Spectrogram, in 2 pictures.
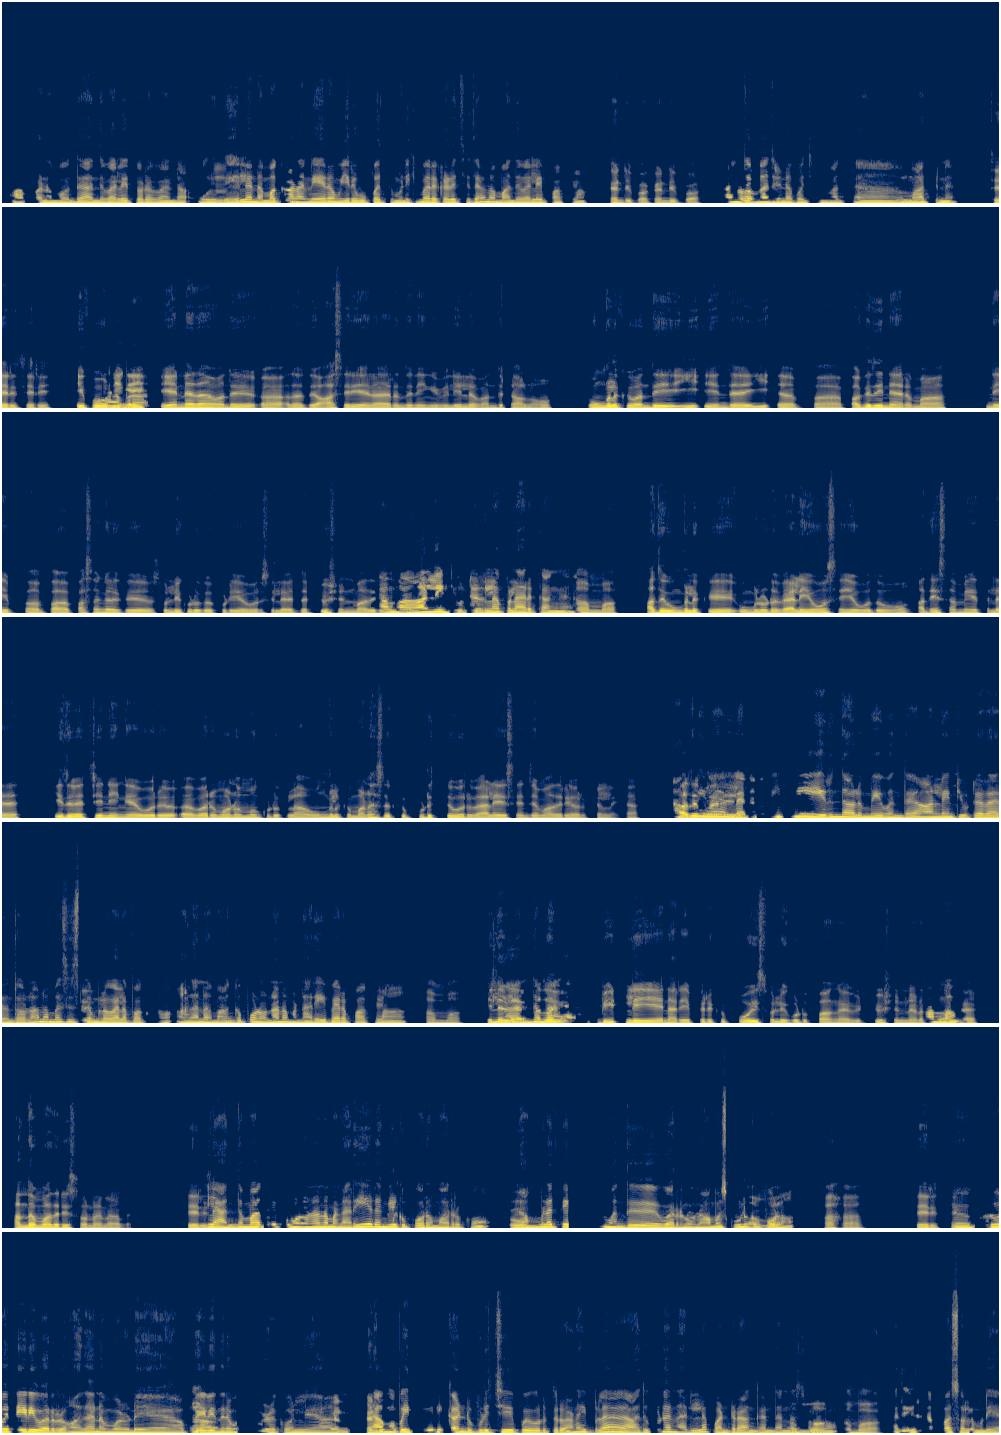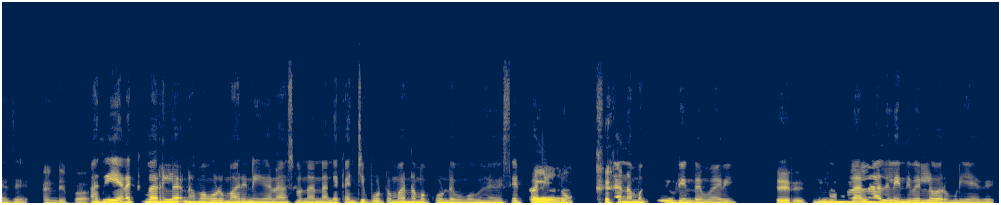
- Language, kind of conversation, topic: Tamil, podcast, வேலை அதிகமாக இருக்கும் நேரங்களில் குடும்பத்திற்கு பாதிப்பு இல்லாமல் இருப்பதற்கு நீங்கள் எப்படி சமநிலையைப் பேணுகிறீர்கள்?
- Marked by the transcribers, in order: static; distorted speech; tapping; in English: "டியூஷன்"; in English: "ஆன்லைன் ட்யூடர்லாம்"; in English: "ஆன்லைன் ட்யூடர்ரா"; other noise; in English: "டியூஷன்"; mechanical hum; chuckle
